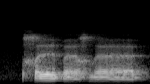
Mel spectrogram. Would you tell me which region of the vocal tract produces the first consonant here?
uvula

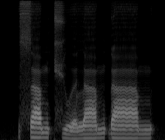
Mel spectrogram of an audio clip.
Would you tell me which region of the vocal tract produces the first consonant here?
tongue tip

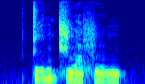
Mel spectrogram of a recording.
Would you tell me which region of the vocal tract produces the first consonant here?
tongue tip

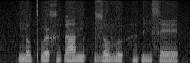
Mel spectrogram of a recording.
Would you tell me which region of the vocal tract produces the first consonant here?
tongue tip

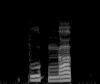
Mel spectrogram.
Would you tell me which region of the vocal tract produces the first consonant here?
lips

